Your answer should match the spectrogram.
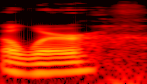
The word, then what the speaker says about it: aware: I'm kind of hearing aware we are aware um instead of aware air air air on that second syllable aware is used to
